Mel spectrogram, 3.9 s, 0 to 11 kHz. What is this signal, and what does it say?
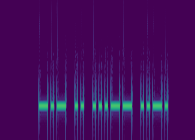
Morse code, heard as a keyed tone, about 20 wpm, 700 Hz. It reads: KI3F
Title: Call Signs Repeated 2x - 20wpm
